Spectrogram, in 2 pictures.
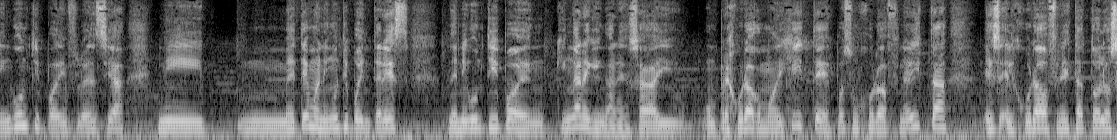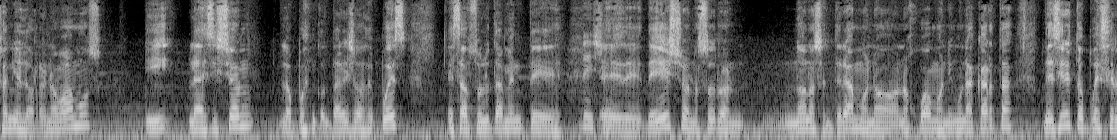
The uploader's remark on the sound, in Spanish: en vivo desde Yunta Bar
